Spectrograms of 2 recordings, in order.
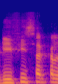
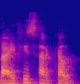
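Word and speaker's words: diphycercal: এখানে ডিফি সার্কেল লিখছি। এটা একচুয়াল উচ্চারণ ডাইফি সার্কাল।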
